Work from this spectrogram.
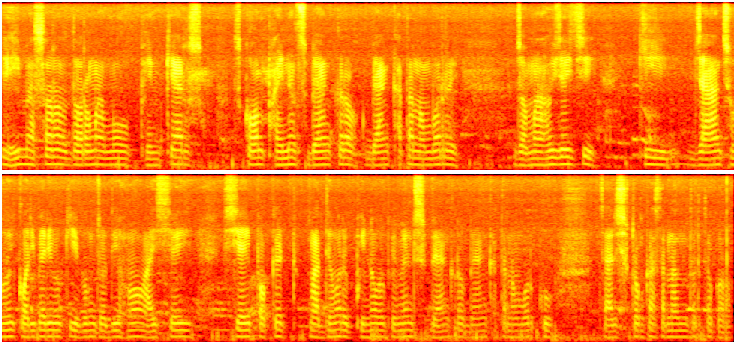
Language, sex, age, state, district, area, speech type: Odia, male, 18-30, Odisha, Jagatsinghpur, rural, read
